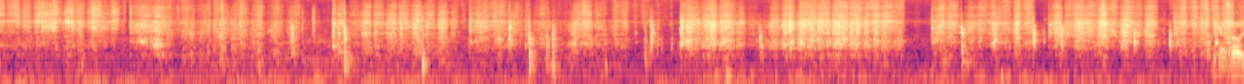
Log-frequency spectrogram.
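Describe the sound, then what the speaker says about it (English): A rag rubs degreaser off the surfaces of a car engine bay, making steady, close scrubbing and rubbing strokes that continue without pause throughout. "Just grab a rag and start wiping it."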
